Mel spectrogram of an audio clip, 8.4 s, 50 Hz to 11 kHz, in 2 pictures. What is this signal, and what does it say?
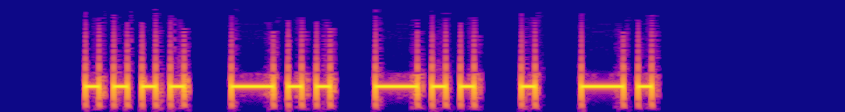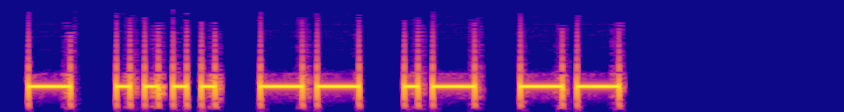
Morse code, heard as a keyed tone, about 17 wpm, 800 Hz. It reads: HDDEN THMAM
